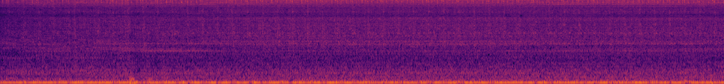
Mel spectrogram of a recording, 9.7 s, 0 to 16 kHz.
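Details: 2009 Chevy 2500HD 6.0L V8 at idle: rough loping beat with a fast puffing tick from cylinder 5, misfire code P0305 despite new plugs, coil and injector; found a stuck exhaust lifter on cylinder 5 plus a leaking exhaust flange gasket.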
